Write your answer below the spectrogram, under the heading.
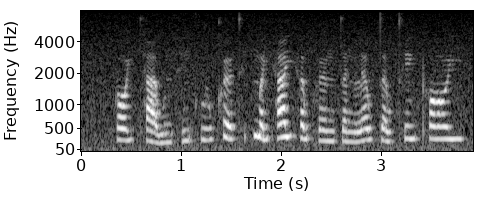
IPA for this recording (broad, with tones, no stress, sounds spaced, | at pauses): k ɔː˨˧ j t̪ʰ aː˨˩ w ʊ˨˩ ŋ h ɪ˧ ŋ kʷʰ iː˨˥ w kʰ œː˨˥ t̪ʰ ɪ˨˥ k̚ m ɐ˨ j h aː˥ j h ɐ˧ w h œː˨ ŋ t̪ ɐ˨ n l ɐ˥ w t̪ ɐ˨˧ w t̪ʰ e˥ j pʰ ɔː˥ j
